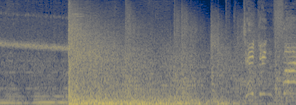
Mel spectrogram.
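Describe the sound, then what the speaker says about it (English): Heavy gunfire and artillery-like booms from a World War II strategy game battle erupt loudly after a quieter opening, forming a dense sustained barrage with a voice speaking over it. "Receiving effective fire!"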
